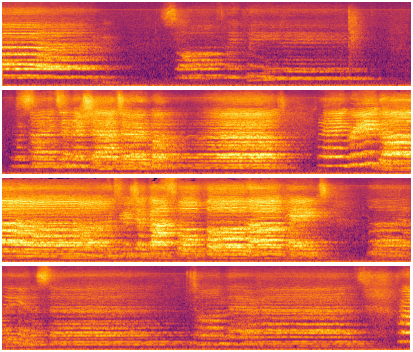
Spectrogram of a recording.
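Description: Girls' choir singing in harmony, in phrases broken by short pauses, softer at first, swelling louder through the middle, then falling back softer near the end.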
